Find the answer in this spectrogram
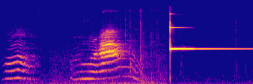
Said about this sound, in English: And sure enough, my phone dings and says, a sound has been recognized that may be a cat.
